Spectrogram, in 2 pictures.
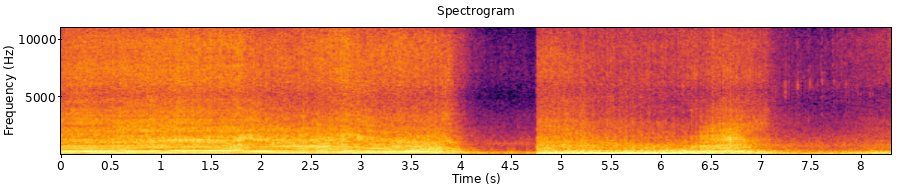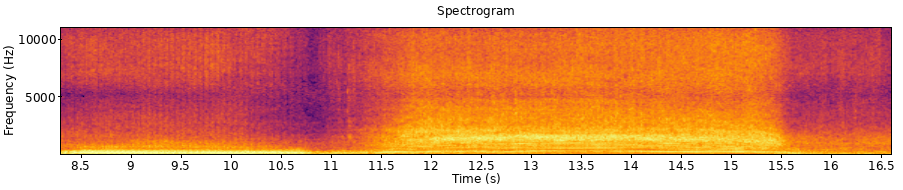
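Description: Tyres screech and squeal on asphalt.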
